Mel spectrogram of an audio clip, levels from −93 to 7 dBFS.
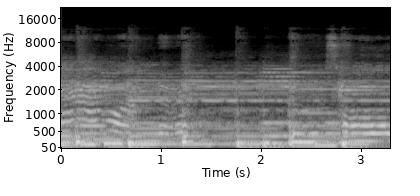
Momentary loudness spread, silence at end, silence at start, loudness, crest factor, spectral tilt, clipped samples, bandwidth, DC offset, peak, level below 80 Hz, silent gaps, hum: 5 LU; 0 s; 0 s; -17 LUFS; 14 dB; -8 dB/octave; under 0.1%; 10 kHz; under 0.1%; -2 dBFS; -34 dBFS; none; none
